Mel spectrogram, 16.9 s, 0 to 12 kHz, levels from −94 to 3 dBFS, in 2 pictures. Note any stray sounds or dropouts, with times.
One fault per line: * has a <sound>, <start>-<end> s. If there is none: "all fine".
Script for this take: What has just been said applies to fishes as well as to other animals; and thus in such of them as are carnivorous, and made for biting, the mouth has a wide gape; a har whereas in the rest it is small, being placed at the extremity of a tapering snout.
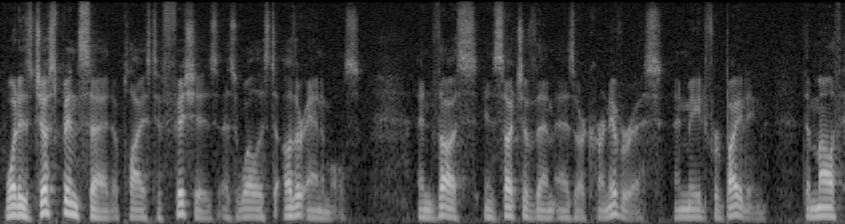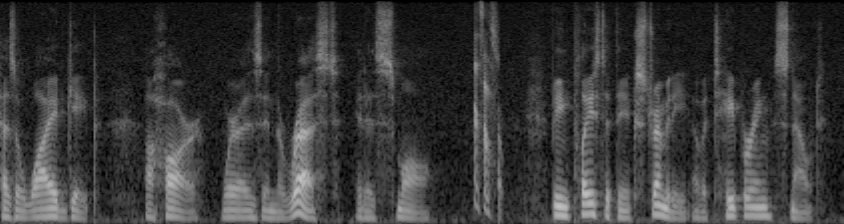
* has a chirp, 13.2-13.5 s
